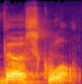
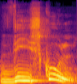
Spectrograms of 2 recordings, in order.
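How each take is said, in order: First: 'The' is said with a short 'uh' vowel. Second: 'The' is said with a long 'ee' vowel. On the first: The speaker calls it right. "c'est the school" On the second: The speaker calls it wrong. "Donc ne dites pas the school"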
